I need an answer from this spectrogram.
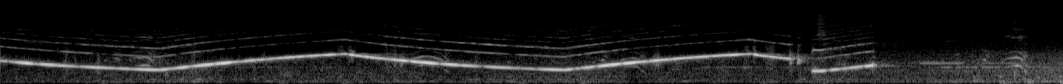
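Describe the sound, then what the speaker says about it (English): A loud, nearby police car siren wails in slow rising and falling sweeps, then abruptly switches to a brief different tone and cuts off, with shouted voices in the background. "Turn off my siren!"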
